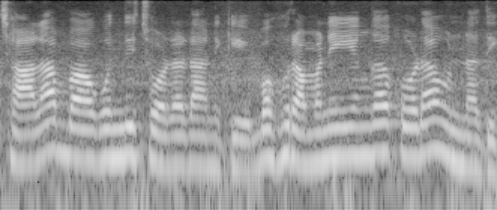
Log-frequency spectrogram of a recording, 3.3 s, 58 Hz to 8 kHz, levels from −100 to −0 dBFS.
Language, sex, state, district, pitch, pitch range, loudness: Telugu, female, Telangana, Hyderabad, 190 Hz, 165-205 Hz, -16 LUFS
